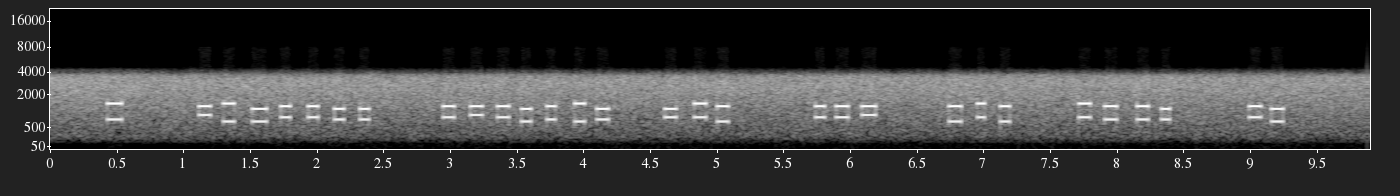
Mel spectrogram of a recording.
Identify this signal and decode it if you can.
DTMF, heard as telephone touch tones, dialled by hand, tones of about 80 ms, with phone line noise. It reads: 6 0318844 8081534 792 880 292 9554 81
